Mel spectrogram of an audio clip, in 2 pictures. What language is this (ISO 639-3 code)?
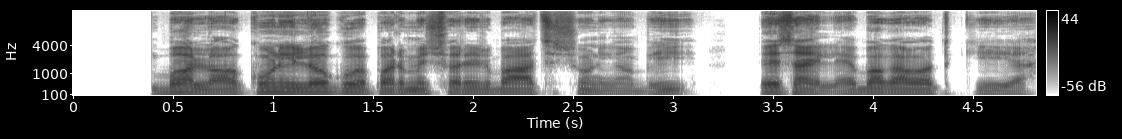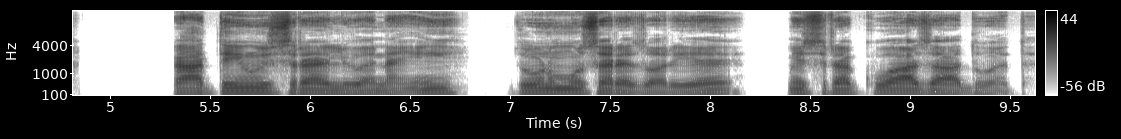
bfz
